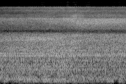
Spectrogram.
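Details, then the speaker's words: Water-cooled water chiller during a filter core change: a loud, steady hiss with no rhythm as leftover refrigerant gas vents while the filter housing bolts are loosened before the cover is removed. "यह sound आ रहा है यह gas निकलने का sound है जो इसकी gas इसके अंदर बच गई है वह निकल रही है"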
